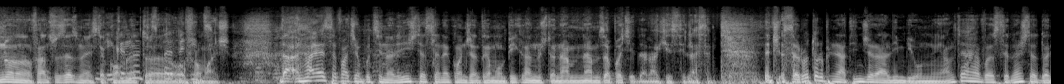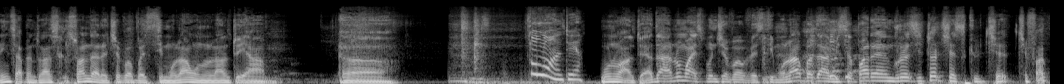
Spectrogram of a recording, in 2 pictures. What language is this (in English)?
Romanian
